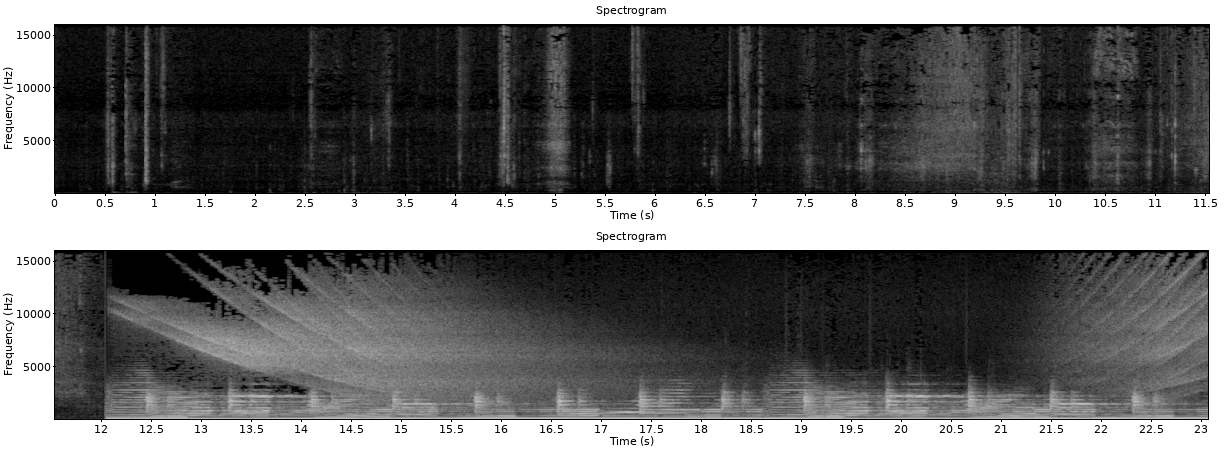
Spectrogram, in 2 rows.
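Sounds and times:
person chewing food: 0:00.3 - 0:12.0.

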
